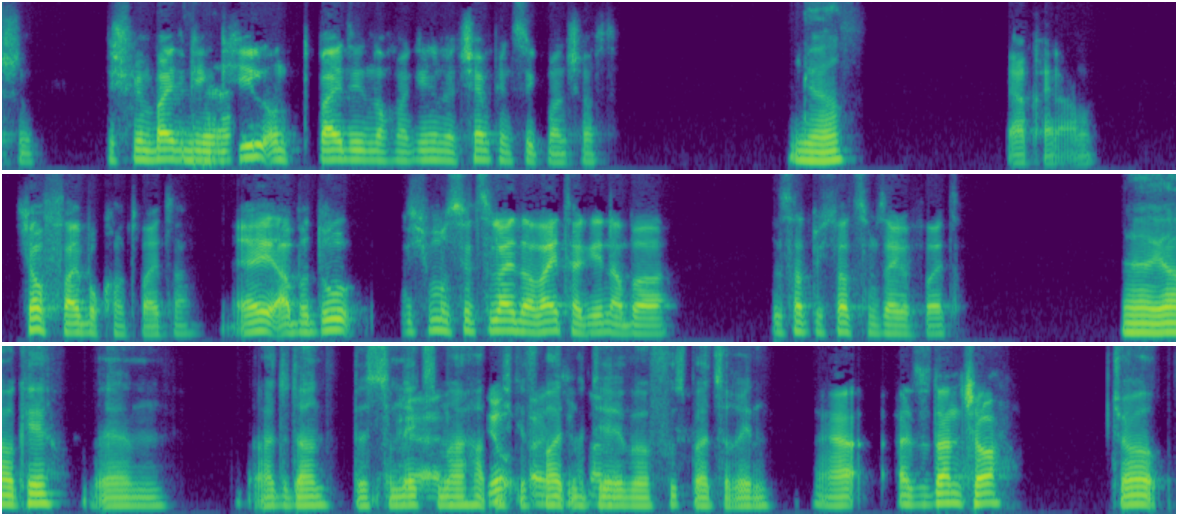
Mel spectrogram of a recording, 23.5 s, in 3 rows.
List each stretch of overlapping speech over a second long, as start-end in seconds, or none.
18.2-19.8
